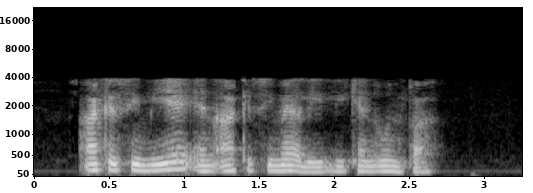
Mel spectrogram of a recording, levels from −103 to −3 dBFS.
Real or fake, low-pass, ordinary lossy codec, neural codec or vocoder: fake; 7.2 kHz; AAC, 16 kbps; vocoder, 44.1 kHz, 128 mel bands every 512 samples, BigVGAN v2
